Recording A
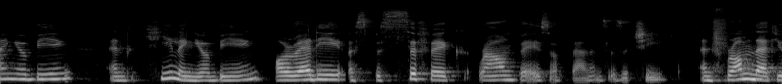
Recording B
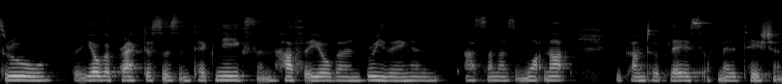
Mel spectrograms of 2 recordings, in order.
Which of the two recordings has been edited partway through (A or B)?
A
